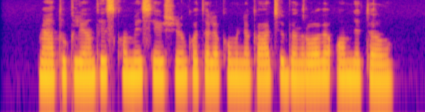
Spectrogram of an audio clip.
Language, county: Lithuanian, Marijampolė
